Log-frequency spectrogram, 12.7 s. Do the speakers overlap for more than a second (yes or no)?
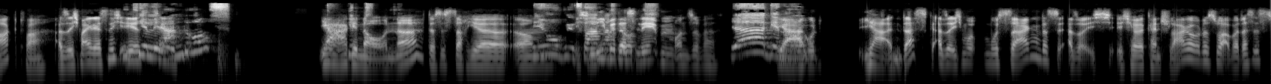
yes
